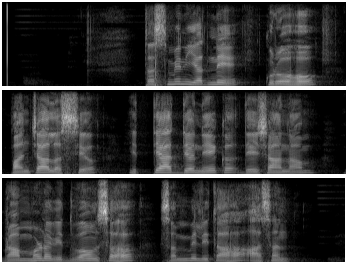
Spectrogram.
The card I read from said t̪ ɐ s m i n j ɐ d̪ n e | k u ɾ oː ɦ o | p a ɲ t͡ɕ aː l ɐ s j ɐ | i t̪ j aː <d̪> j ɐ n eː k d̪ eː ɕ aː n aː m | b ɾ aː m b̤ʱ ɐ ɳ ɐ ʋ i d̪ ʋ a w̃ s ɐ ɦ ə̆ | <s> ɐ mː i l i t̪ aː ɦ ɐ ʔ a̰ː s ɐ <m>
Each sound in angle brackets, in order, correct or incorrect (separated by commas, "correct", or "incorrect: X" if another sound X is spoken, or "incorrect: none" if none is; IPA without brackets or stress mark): correct, correct, incorrect: n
